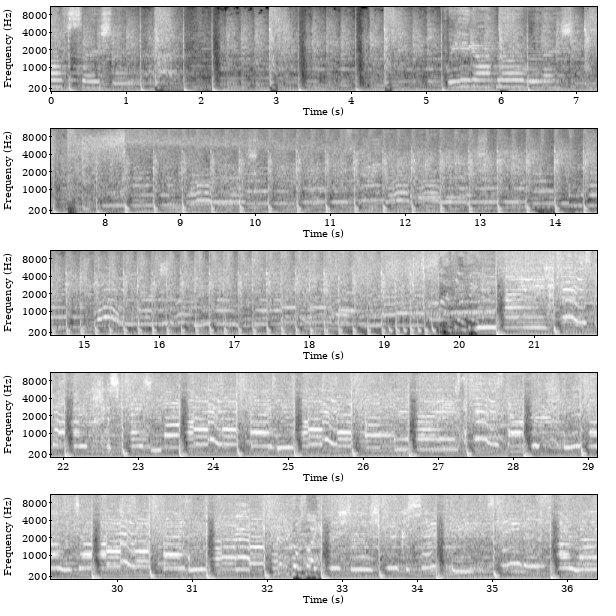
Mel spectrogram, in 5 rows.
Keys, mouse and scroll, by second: 0.1 click, 2.0 click, 4.3 click, 4.6-5.4 typing, 6.6 click, 6.7 click, 7.7 click, 9.9 middle click, 10.5 middle click, 11.7 click, 13.1 click, 13.6-14.5 typing, 15.6 click, 17.9 click, 18.8 click, 23.6 click, 24.4 alt+Tab, 25.9 click, 27.3 click, 27.8 alt+Tab, 29.0 alt+Tab, 29.6 alt+Tab, 31.7 click, 32.9 click, 34.0 click, 34.6 z, 35.1 click.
